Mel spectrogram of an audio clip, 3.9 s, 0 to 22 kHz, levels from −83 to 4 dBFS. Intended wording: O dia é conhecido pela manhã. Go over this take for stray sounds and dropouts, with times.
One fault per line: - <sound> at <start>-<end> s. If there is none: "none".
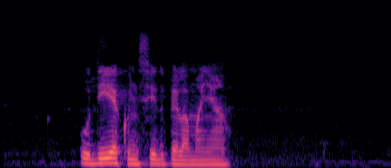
none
